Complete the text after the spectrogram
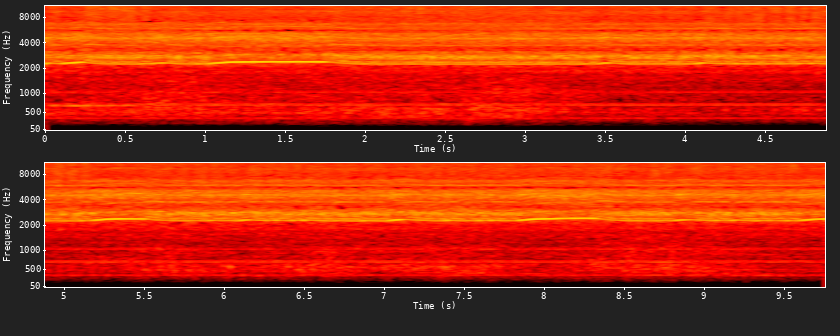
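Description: A spray gun hisses in short bursts.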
